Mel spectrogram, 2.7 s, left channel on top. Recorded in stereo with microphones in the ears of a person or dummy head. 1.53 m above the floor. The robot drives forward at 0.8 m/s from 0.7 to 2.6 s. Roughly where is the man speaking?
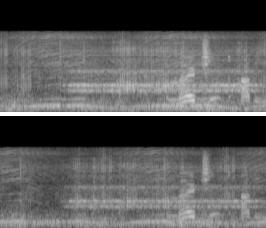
Left.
